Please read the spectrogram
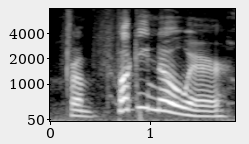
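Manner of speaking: ordinary delivery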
